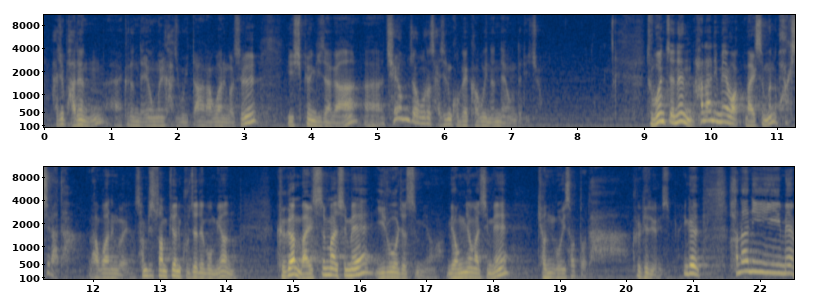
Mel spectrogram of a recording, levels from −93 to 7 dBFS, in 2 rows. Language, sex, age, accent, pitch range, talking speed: English, male, 50-69, Korean, 115-185 Hz, 95 wpm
